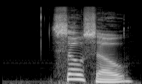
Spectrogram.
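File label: "so so", English, male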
